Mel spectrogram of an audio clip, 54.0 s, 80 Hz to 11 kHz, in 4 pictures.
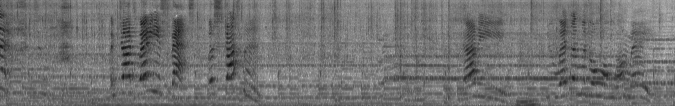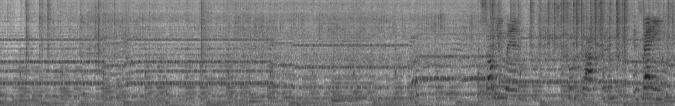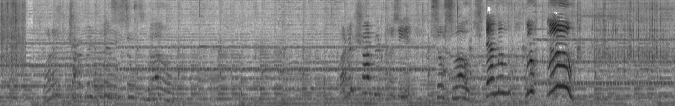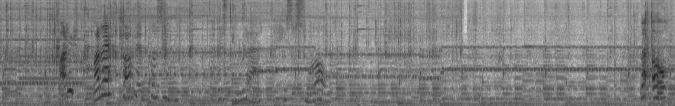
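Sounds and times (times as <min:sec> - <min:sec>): child's voice: 0:00.0 - 0:00.5, 0:02.2 - 0:05.2, 0:07.9 - 0:13.2, 0:23.0 - 0:24.0, 0:24.8 - 0:27.1, 0:27.9 - 0:30.6, 0:33.8 - 0:38.7, 0:41.6 - 0:44.1, 0:44.8 - 0:47.2, 0:53.3 - 0:53.9
cheerful background music: 0:00.0 - 0:54.0
toy trains whirring and clicking: 0:00.0 - 0:54.0.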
